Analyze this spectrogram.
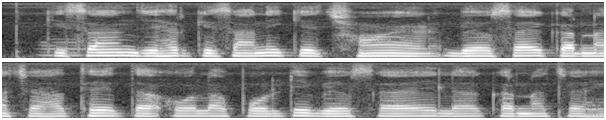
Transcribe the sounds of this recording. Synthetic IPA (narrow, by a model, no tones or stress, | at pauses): kɪsaːnd͡ʒeɦəɾkɪsaːniket͡ʃʰoɽ̃ʋjəʋsaːjkɐɾnat͡ʃaːɦt̪et̪aʔoːlapɔːlʈiʋjəwsaːjlakɐɾnat͡ʃaːɦi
